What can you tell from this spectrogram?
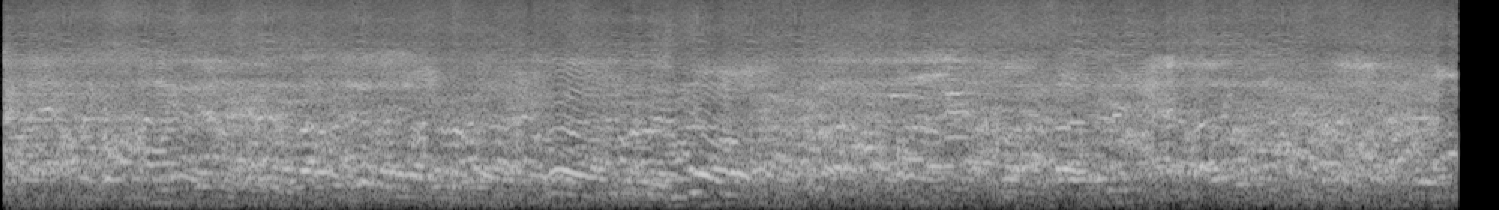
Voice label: crowd says i here to; speech

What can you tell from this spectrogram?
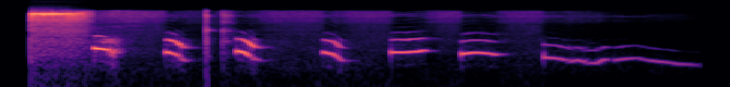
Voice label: vintage hollywoo, female voice

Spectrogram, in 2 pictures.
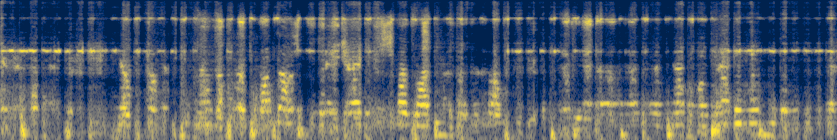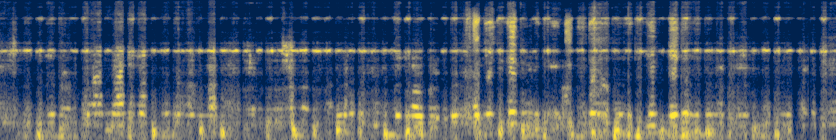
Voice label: alien mid voice loop

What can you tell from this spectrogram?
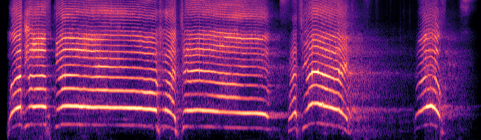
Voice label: people yelling over food

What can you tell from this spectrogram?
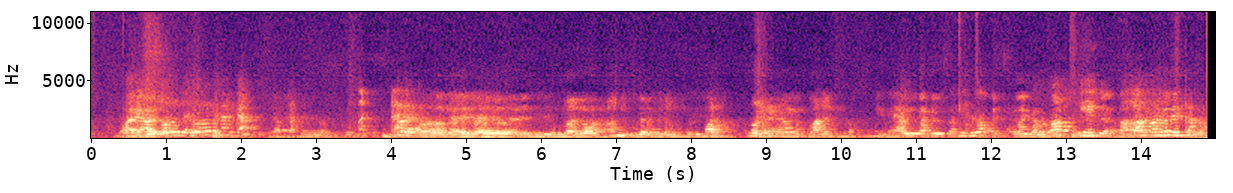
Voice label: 2 people having a convers; human voices

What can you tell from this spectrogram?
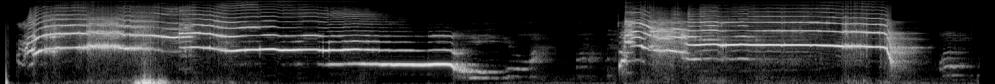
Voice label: a 4 year old girl; animal

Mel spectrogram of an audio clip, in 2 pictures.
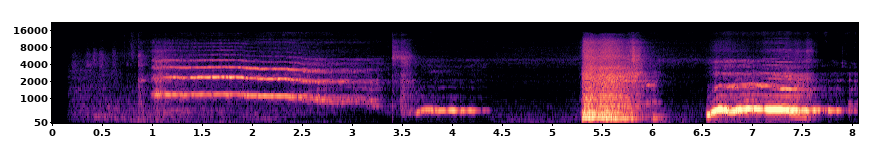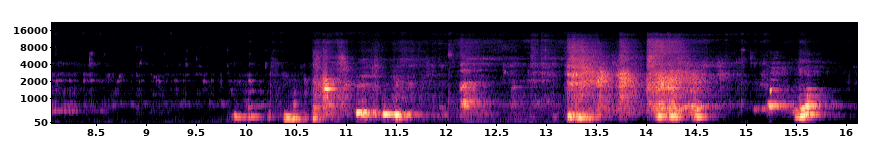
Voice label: a person screaming oh yea, comedy

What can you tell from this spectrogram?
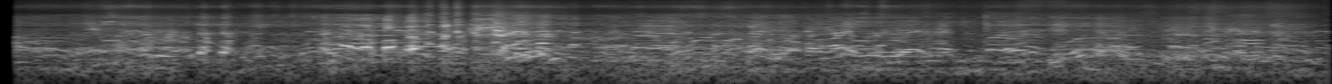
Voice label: people enjoying at a chil, chatting

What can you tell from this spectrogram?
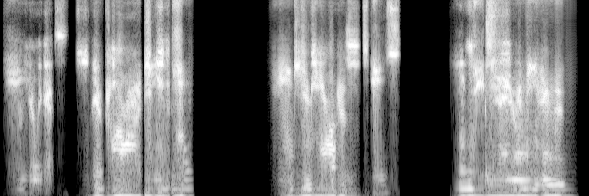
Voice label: human voice effect robot; broadcast

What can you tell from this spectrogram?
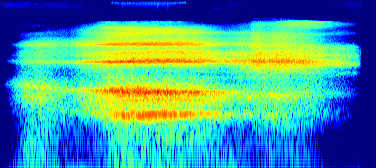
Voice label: voiceover strained losing

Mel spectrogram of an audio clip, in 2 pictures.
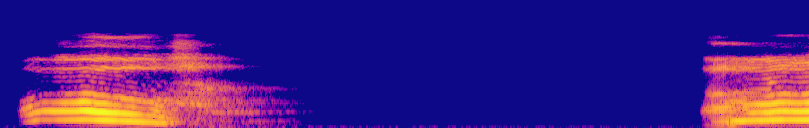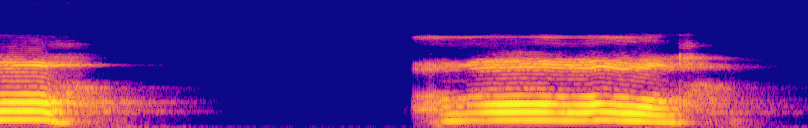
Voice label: old homeless man saying u, vocal

